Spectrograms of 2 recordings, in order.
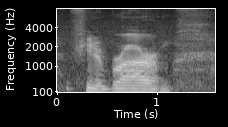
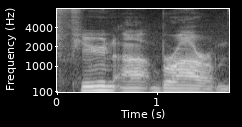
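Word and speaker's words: Funebrarum: yeah it be pronounced fun Brum there's two RS b r a r u m so yeah I was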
